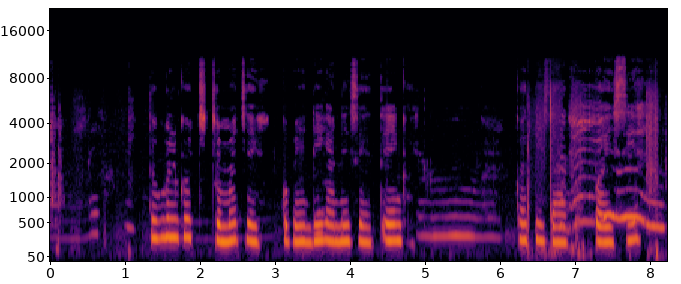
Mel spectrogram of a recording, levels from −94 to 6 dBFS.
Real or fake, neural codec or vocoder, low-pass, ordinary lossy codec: real; none; 10.8 kHz; none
